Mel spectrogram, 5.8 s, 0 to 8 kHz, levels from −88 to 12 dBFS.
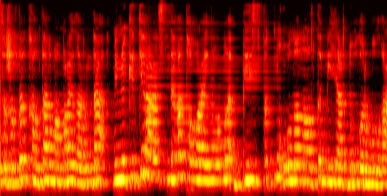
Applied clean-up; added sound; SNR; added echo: neural mask model DeepFilterNet 3.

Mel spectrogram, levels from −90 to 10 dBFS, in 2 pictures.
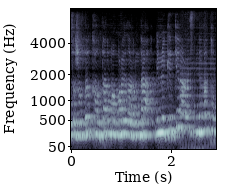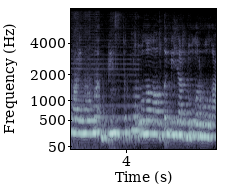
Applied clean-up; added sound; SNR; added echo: neural separator model SepFormer DNS4.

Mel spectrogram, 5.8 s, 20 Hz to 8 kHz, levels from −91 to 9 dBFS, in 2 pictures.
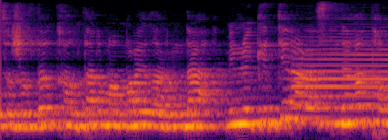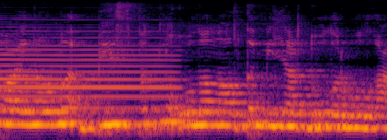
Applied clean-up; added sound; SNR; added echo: none; Wind instrument, woodwind instrument; 12 dB; reverberation time 0.9 s.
